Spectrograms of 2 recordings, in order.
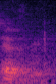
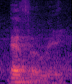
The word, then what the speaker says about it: every: Every. But to be honest, we always say this word as two syllables. Nobody normally says every. We say every.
